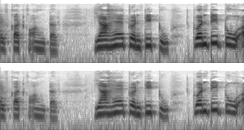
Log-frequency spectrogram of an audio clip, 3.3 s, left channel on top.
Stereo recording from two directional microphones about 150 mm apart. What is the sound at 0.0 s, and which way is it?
Speech, 30° left (ahead or behind).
